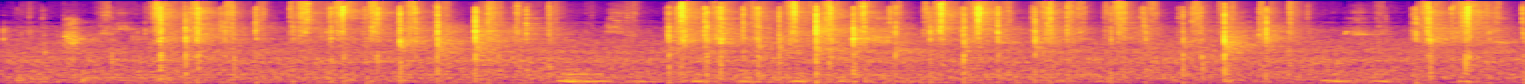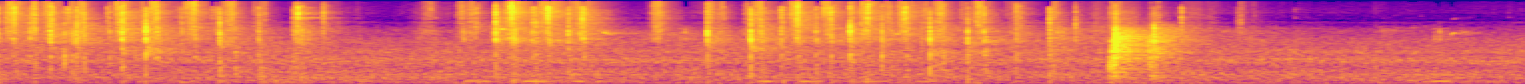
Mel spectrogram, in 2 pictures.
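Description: Tarot cards being shuffled by hand, a steady run of soft riffling and flicking that carries on throughout at close range, with one sharper snap near the end and no talking.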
